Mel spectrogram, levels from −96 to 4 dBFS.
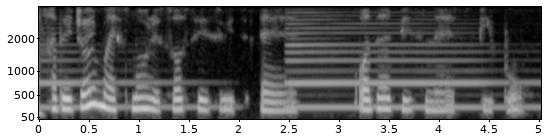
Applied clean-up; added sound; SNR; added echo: none; Wind instrument, woodwind instrument; 12 dB; none.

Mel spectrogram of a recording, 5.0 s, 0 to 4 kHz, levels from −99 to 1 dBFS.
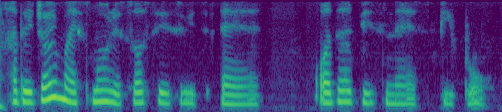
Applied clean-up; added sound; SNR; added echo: none; none; none; none.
